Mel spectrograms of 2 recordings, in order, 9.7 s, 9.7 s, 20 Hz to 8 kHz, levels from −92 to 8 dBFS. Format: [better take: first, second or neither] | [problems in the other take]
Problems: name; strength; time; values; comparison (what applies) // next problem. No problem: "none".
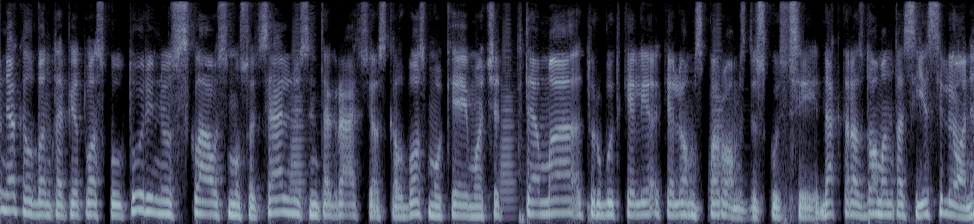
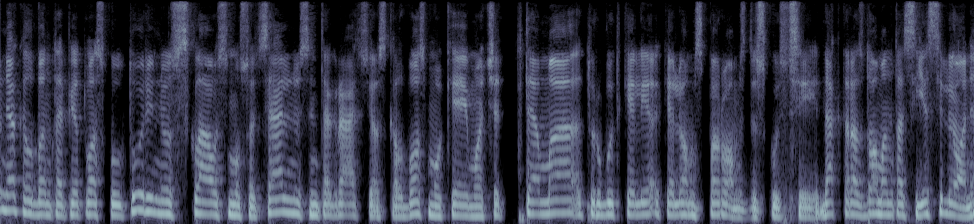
second | background sound (Brass instrument); 20 dB below the speech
